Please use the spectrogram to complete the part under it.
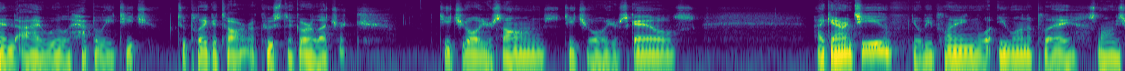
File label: VOICE OVER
